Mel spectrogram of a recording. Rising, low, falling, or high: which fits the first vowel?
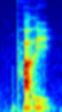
low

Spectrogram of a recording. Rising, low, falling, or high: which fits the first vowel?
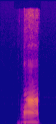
low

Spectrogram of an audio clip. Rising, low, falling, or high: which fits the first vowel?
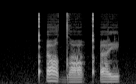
falling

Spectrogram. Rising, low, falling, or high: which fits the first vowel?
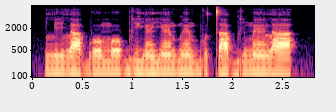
low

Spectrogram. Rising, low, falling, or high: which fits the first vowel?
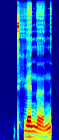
high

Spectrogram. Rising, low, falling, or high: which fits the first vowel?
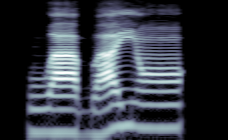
low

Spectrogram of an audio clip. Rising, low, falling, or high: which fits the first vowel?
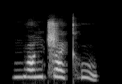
high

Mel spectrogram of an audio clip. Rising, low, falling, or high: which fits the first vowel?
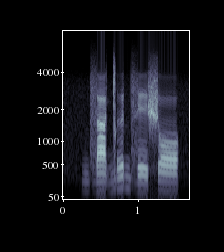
low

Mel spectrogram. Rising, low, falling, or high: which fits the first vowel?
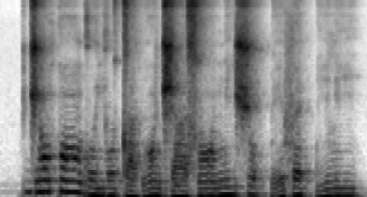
high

